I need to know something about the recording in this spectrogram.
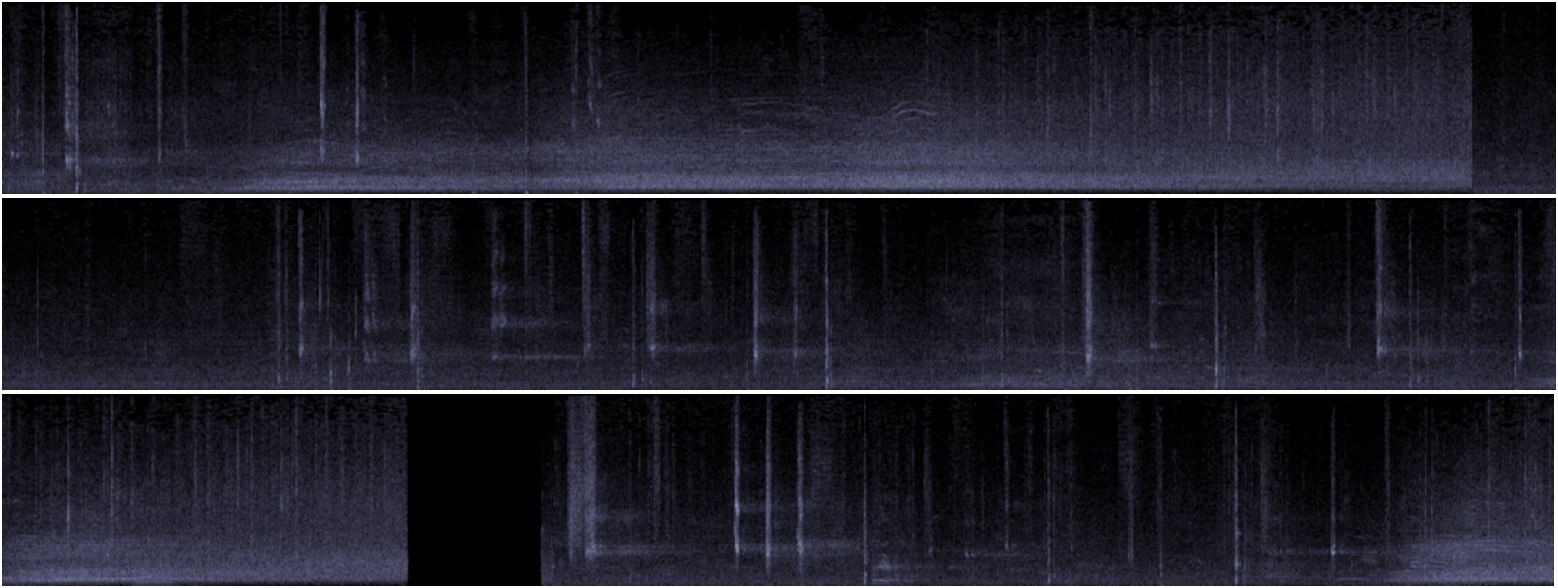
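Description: Tennis rallies in an indoor arena: sharp racket-on-ball hits and ball bounces. Crowd cheering swells after points, longest a couple of seconds in and again briefly about two-thirds through.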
